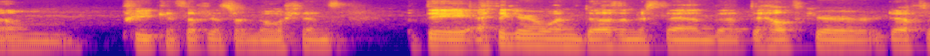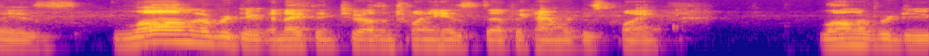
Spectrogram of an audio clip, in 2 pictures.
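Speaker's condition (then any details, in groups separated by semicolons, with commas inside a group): No condition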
